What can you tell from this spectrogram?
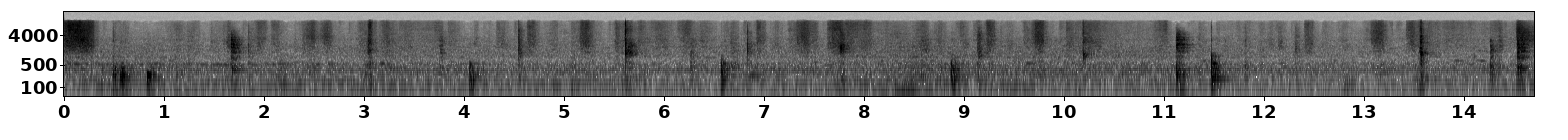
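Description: Stiff mantı dough being rolled out thin with a rolling pin on a floured board: faint, irregular light knocks and taps as the pin rolls and is lifted and set down, about one every second.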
